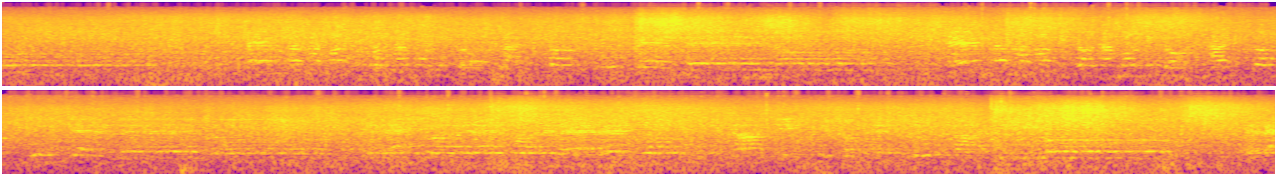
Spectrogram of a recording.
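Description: Stormy sea and wind around a sailing ship in Assassin's Creed Odyssey, a continuous broad roar of surf and gusts with swelling waves, steady throughout, with faint voices underneath.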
